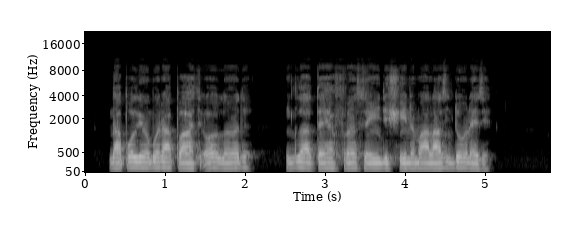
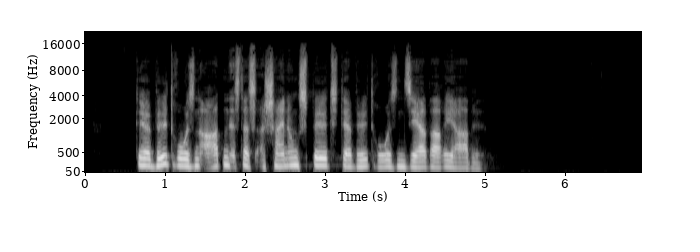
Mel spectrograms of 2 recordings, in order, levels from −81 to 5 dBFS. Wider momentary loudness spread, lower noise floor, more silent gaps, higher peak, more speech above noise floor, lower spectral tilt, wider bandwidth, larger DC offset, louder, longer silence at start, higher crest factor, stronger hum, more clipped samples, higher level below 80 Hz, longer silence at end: about the same, 9 LU vs 7 LU; second, -74 dBFS vs -82 dBFS; neither; second, -10 dBFS vs -2 dBFS; second, 48 dB vs 67 dB; about the same, -5.5 dB/octave vs -5 dB/octave; second, 9.8 kHz vs 15 kHz; neither; second, -27 LUFS vs -16 LUFS; second, 0.3 s vs 0.65 s; about the same, 16 dB vs 16 dB; neither; neither; second, -66 dBFS vs -54 dBFS; second, 0.75 s vs 2 s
